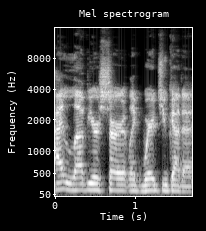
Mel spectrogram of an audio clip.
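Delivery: put-on hollow, insincere, fake-nice tone. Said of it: "not being genuine at all".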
